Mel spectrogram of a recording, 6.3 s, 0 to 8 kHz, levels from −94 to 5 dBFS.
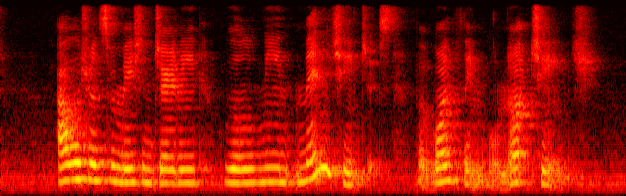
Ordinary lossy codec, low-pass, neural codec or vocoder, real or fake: none; 7.2 kHz; vocoder, 22.05 kHz, 80 mel bands, Vocos; fake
